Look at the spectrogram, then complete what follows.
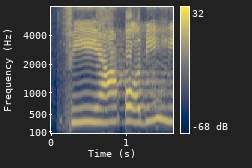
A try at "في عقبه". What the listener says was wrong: আকো কি এটা কাফ তো তুমি কলকলা করো কাফের নিচে ফি আকিবিহি তুমি আকিবিহি কও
